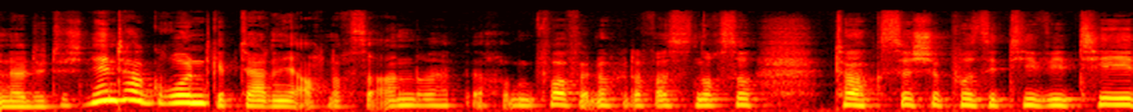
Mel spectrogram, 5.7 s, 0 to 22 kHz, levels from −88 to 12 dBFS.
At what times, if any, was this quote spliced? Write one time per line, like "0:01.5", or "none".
0:01.0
